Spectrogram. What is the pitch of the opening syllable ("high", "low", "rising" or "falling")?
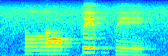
low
